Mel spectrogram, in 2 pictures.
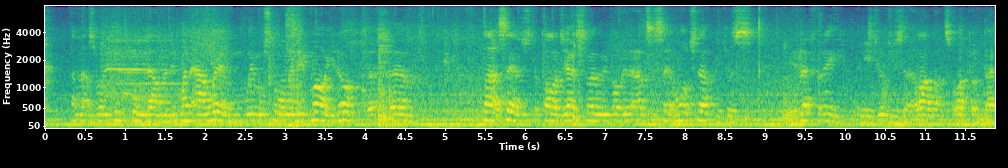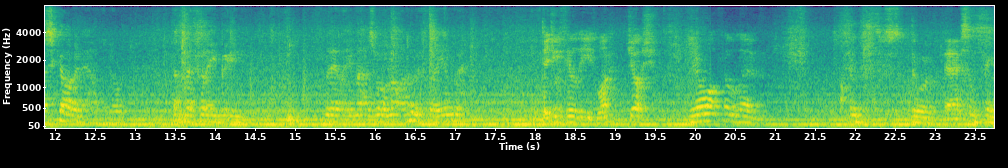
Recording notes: post-fight press conference from Leeds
